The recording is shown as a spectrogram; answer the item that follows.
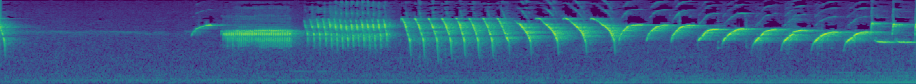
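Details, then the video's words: Canaries sing along after hearing music: after a quiet start come a whistled tone, buzzy bursts, a fast trill and a long series of repeated downward-curving notes. "muitos canários cantam junto depois de ouvir essa música"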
